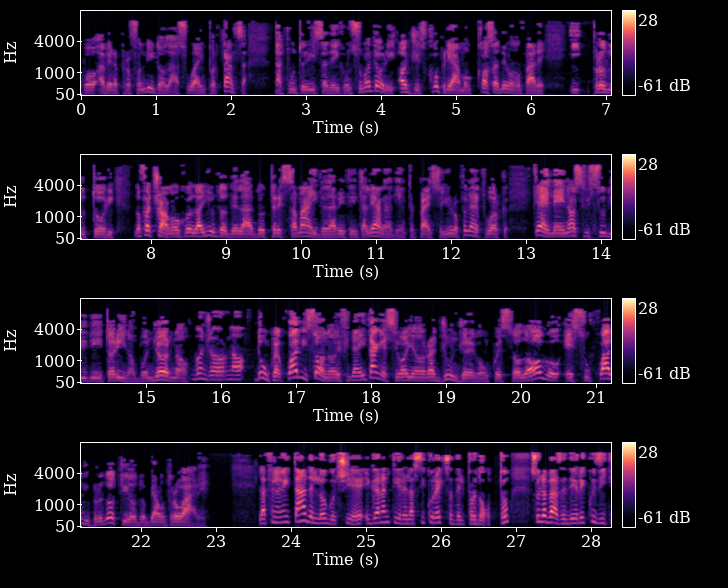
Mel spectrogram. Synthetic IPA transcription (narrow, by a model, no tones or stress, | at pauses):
poaveɾapːɾofond̪iːt̪olasuːaimport̪ant̪sa | d̪̥alpunt̪od̪ivist̪ad̪ejkonsumat̪oːɾiʔɔd͡ʒːiskopɾjaːmokɔːzad̪ɛːvonofaːɾe | ipɾod̪ut̪ːoːɾilofat͡ʃːaːmokonlajuːt̪̬od̪elːad̪ot̪ːoɾesːamajd̪elːaɾeːt̪eit̪aljaːnad̪ient̪erpɾajsjuːɾɔpːnɛt̪ːwork | kːeɛnːejnɔst̪ɾist̪uːd̪id̪it̪oɾiːnobwɔnd͡ʒornobwɔnd͡ʒornod̪uŋkwekwaːlisoːnolefinalit̪ak̟ːesivɔʎjːonoɾad͡ʒːund͡ʒeɾekoŋkwest̪olɔːɡoʔesukːwaːlipɾod̪ot̪ːilod̪obːjaːmot̪ɾovaːɾḛ | lafinalit̪ad̪elːɔːɡot͡ʃiɛʔɛɡaɾant̪iːɾelasikuɾet̪sːad̪elpɾod̪o̰t̪ːosulːabaːzed̪ejɾekwiziːt̪i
